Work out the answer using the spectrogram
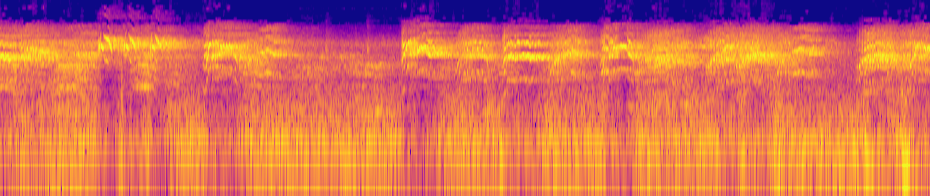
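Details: Parrot calls: harsh, noisy squawks and screeches run almost continuously, overlapping in bursts with brief dips between them.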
